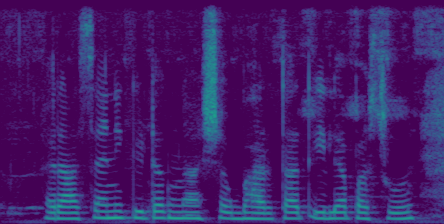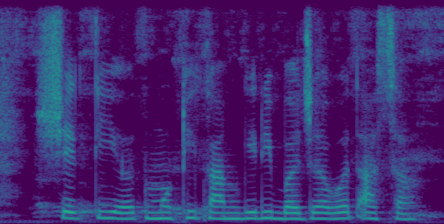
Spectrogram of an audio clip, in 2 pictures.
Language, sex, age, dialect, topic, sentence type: Marathi, female, 25-30, Southern Konkan, agriculture, statement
